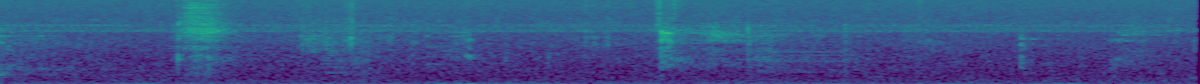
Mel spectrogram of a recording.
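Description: A man sniffing the air through his nose a few times, smelling cows. A faint steady high-pitched hum sits behind it.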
